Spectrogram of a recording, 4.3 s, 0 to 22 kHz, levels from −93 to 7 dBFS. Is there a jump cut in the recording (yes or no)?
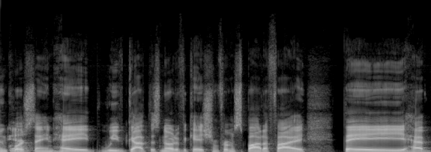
yes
